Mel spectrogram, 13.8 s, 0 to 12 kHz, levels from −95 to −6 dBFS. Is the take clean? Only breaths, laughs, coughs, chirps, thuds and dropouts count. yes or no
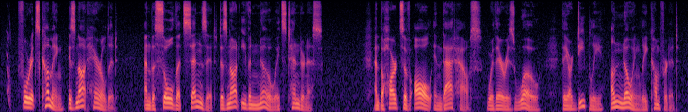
no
